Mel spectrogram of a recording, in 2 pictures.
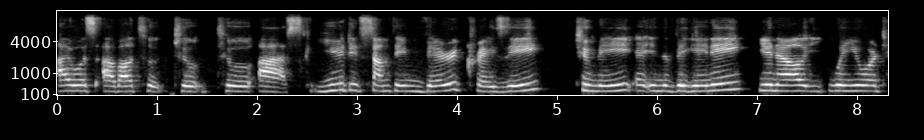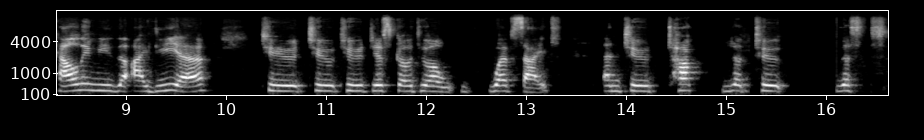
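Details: Stuttering in a male senior university student, present since about age five or six; his biological father and maternal grandfather also stuttered.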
